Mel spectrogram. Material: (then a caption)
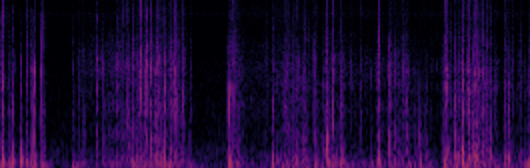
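Plastic. Long nails scratch across a thin clear plastic strip of pink flower rhinestone stickers held up in the air, producing dense, bright crackling clicks and scrapes. The bursts come in quick clusters with brief quiet gaps around half a second and one and a half seconds in.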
